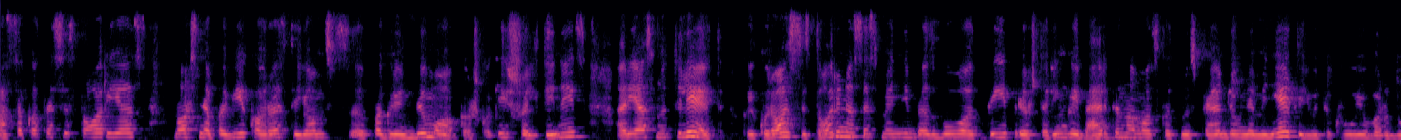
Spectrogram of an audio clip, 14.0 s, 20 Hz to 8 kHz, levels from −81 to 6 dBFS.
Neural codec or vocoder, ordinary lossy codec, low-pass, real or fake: none; Opus, 64 kbps; 7.2 kHz; real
